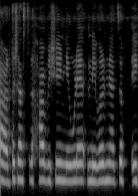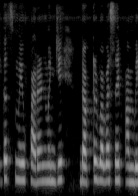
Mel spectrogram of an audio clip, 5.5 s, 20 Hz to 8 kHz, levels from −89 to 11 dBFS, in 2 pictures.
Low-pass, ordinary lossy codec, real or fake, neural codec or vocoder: none; none; fake; codec, 16 kHz, 4 kbps, X-Codec, WavLM features, trained on Multilingual LibriSpeech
